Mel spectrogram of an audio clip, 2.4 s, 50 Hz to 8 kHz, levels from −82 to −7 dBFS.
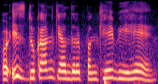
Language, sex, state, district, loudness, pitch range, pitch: Hindi, female, Arunachal Pradesh, Papum Pare, -14 LUFS, 230-270 Hz, 245 Hz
